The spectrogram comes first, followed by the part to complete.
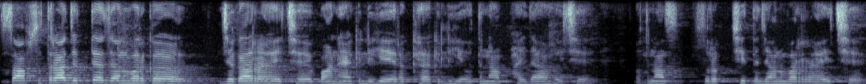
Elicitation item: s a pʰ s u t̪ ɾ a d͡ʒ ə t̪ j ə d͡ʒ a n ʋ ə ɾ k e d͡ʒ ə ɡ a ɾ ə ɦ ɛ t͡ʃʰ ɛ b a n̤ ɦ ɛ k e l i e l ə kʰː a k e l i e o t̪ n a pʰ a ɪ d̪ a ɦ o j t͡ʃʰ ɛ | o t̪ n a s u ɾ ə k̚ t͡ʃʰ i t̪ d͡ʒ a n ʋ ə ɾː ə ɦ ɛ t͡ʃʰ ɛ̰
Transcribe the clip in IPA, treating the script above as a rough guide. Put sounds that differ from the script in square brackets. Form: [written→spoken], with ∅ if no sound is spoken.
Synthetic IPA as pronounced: s a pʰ s u t̪ ɾ a d͡ʒ ə t̪ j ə d͡ʒ a n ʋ ə ɾ k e d͡ʒ ə ɡ a ɾ ə ɦ ɛ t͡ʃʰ ɛ b a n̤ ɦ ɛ k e l i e [l→ɾ] ə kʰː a k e l i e o t̪ n a pʰ a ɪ d̪ a ɦ o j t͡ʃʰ ɛ | o t̪ n a s u ɾ ə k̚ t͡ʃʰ i t̪ d͡ʒ a n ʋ ə ɾː ə ɦ ɛ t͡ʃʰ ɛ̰

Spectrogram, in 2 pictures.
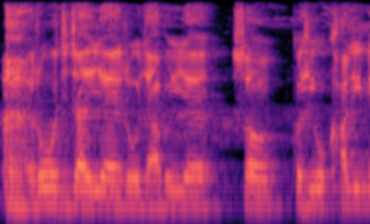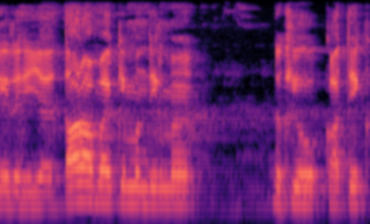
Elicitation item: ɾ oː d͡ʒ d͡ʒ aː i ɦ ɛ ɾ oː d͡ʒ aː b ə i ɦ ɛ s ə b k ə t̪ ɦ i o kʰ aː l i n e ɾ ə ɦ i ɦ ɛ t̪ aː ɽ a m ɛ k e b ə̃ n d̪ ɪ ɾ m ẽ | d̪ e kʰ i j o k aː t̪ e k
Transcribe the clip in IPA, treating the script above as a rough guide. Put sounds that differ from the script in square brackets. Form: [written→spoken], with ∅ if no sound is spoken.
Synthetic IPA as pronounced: ɾ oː d͡ʒ d͡ʒ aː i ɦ ɛ ɾ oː d͡ʒ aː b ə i ɦ ɛ s ə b k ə [t̪→∅] ɦ i o kʰ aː l i n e ɾ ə ɦ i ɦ ɛ t̪ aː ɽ a m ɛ k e [b→m] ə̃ n d̪ ɪ ɾ m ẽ | d̪ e kʰ i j o k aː t̪ e k

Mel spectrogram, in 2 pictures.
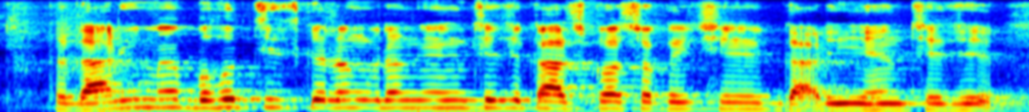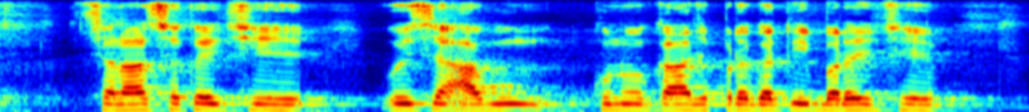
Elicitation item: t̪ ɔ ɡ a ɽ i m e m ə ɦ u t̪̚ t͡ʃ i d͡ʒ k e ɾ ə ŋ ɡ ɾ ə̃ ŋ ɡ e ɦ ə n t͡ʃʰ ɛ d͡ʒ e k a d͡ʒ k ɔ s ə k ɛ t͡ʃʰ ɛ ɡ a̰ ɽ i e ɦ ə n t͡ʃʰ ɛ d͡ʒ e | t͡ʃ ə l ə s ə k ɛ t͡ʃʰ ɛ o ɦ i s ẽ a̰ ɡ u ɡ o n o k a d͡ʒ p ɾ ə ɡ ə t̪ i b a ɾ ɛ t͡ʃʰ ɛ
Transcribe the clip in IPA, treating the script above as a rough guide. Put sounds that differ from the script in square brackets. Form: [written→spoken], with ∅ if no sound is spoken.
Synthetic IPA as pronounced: t̪ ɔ ɡ a ɽ i m e [m→b] ə ɦ u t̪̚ t͡ʃ i d͡ʒ k e ɾ ə ŋ ɡ ɾ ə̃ ŋ ɡ e ɦ ə n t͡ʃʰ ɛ d͡ʒ e k a d͡ʒ k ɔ s ə k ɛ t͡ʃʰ ɛ ɡ a̰ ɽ i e ɦ ə n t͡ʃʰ ɛ d͡ʒ e | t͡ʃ ə l [ə→a] s ə k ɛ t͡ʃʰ ɛ o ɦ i s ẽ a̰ ɡ u [ɡ→k] o n o k a d͡ʒ p ɾ ə ɡ ə t̪ i b [a→ə] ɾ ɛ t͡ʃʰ ɛ

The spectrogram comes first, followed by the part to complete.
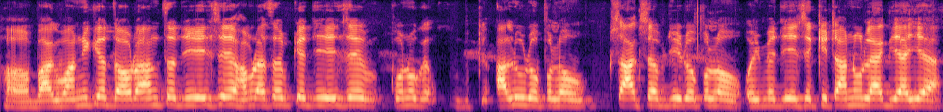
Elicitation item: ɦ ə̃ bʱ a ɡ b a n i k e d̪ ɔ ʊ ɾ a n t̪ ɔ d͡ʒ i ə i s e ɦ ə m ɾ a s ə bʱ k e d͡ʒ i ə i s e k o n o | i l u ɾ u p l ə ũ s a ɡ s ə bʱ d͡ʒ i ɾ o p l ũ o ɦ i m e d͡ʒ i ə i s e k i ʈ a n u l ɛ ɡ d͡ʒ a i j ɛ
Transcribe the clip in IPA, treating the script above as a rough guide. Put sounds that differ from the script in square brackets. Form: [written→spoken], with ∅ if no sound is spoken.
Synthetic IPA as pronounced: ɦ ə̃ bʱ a ɡ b a n i k e d̪ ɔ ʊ ɾ a n t̪ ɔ d͡ʒ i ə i s e ɦ ə m ɾ a s ə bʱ k e d͡ʒ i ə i s e k o n o | [i→a] l u ɾ [u→o] p l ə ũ s a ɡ s ə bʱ d͡ʒ i ɾ o p l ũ o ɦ i m e d͡ʒ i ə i s e k i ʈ a n u l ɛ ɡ d͡ʒ a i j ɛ

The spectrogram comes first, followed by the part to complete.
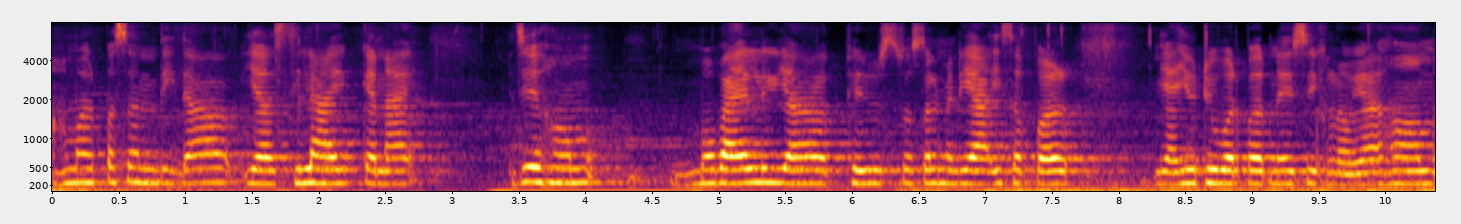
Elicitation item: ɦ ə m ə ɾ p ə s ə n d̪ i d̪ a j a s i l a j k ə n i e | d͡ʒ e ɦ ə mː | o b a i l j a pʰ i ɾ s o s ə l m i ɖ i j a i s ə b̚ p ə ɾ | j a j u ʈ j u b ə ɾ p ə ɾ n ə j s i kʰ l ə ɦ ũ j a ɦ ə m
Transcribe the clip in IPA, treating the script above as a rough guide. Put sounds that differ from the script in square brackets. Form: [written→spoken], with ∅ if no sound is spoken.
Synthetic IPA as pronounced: ɦ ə m ə ɾ p ə s ə n d̪ i d̪ a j a s i l a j k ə n [i→a] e | d͡ʒ e ɦ ə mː | o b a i l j a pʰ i ɾ s o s ə l m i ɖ i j a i s ə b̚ p ə ɾ | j a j u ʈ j u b ə ɾ p ə ɾ n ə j s i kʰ l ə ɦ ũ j a ɦ ə m

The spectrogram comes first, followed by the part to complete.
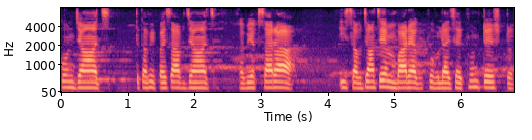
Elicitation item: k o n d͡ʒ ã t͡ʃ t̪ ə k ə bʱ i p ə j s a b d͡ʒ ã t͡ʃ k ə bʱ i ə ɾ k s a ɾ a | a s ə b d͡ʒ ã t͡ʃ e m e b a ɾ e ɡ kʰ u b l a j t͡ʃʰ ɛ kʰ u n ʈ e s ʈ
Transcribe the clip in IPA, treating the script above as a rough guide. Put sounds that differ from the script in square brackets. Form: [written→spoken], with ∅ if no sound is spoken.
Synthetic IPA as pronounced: k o n d͡ʒ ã t͡ʃ t̪ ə k ə bʱ i p ə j s a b d͡ʒ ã t͡ʃ k ə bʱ i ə [ɾ→∅] k s a ɾ a | [a→i] s ə b d͡ʒ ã t͡ʃ e m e b a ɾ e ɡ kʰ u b l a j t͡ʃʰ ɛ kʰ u n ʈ e s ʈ

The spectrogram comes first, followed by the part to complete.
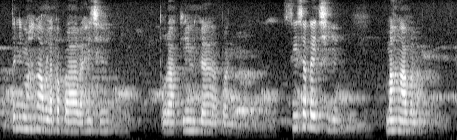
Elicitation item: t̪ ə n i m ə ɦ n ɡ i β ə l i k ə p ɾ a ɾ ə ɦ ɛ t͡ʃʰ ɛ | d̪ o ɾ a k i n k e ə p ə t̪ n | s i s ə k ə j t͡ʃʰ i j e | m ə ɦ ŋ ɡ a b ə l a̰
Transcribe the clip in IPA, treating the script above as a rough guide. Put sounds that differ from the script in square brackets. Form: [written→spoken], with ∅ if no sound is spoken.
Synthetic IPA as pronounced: t̪ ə n i m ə ɦ [n→ŋ] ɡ [i→a] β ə l [i→a] k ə p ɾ a ɾ ə ɦ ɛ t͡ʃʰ ɛ | [d̪→t̪] o ɾ a k i n k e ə p ə [t̪→∅] n | s i s ə k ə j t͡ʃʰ i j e | m ə ɦ ŋ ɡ a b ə l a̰

